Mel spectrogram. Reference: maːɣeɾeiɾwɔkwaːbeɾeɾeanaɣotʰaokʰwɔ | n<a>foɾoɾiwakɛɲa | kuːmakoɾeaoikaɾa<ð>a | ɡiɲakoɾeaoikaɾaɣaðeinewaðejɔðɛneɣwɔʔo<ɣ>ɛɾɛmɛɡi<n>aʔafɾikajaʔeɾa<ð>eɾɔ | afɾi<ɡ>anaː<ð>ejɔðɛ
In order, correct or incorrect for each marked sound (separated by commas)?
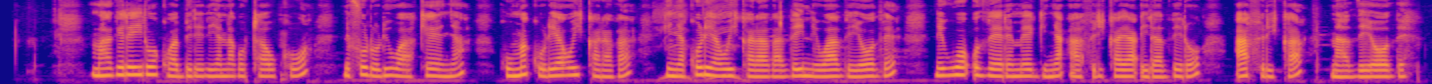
incorrect, incorrect, incorrect, incorrect, correct, incorrect, correct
